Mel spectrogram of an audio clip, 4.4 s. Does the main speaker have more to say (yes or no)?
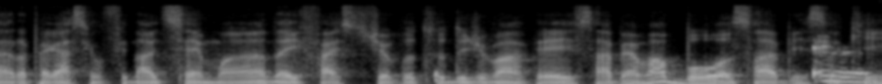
yes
